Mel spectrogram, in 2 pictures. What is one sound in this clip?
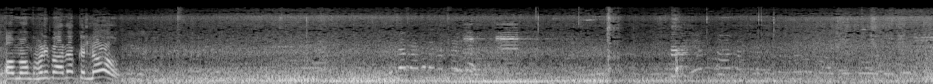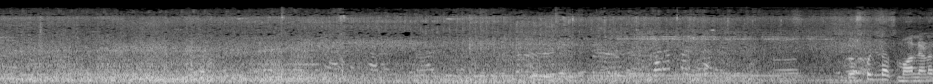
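Voices chatter in a busy outdoor market.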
